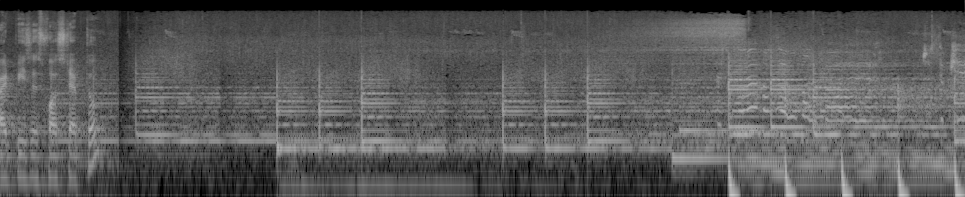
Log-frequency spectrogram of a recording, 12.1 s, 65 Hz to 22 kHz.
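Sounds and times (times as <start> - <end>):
instrumental chords: 0.1 - 12.0.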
